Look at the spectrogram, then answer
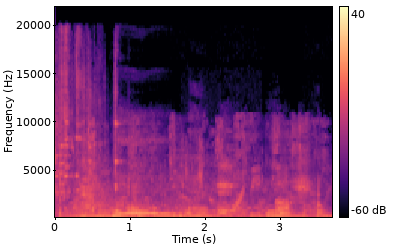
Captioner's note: loud crash; crowd gasps; crowd murmurs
